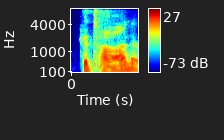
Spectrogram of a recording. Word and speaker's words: Catan: It's actually pronounced Catan, if I'm correct. Yeah. I was correct. – I call it Catan, once. But okay.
